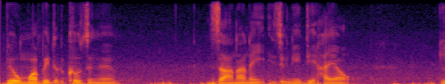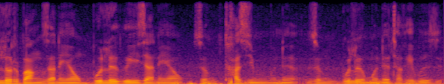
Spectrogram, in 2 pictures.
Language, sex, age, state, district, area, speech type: Bodo, male, 18-30, Assam, Chirang, urban, spontaneous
